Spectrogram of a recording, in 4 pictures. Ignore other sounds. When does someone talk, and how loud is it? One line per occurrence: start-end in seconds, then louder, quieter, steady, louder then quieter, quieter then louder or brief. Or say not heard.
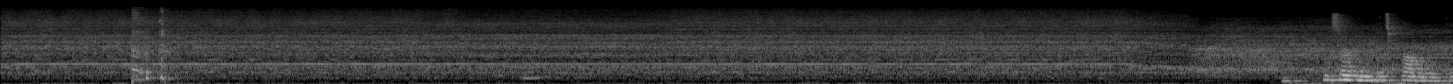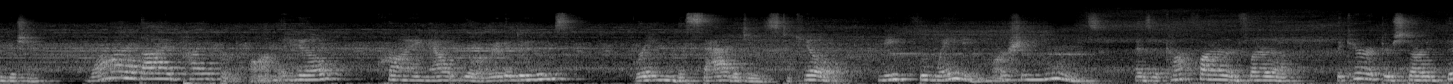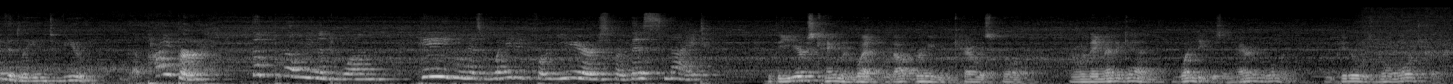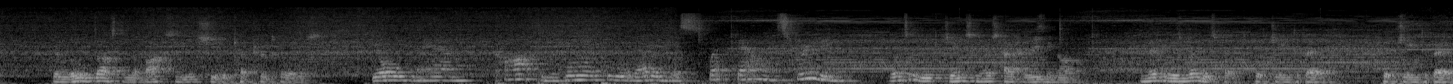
12.8-20.2 steady
20.9-58.0 quieter.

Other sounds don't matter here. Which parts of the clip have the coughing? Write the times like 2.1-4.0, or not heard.
1.3-2.1.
